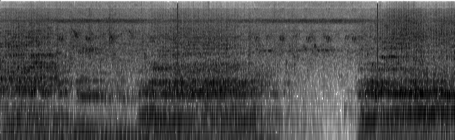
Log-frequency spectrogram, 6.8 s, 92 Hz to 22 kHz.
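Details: Possibly as many as 80 African forest elephants at a bai clearing in the Central African Republic give deep, throbbing rumbles and drawn-out roars.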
